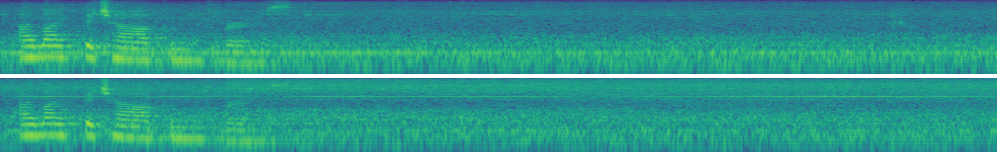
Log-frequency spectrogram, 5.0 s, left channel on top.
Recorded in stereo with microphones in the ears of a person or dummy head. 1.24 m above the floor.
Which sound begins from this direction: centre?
A woman speaking, at 0.1 s.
